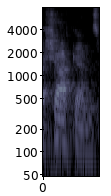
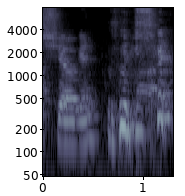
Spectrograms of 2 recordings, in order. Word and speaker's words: Shogun: sorry uh it wasn't as good as uh shotguns but uh it was shot pretty pronounce Shogun thank you did you just assume my speech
